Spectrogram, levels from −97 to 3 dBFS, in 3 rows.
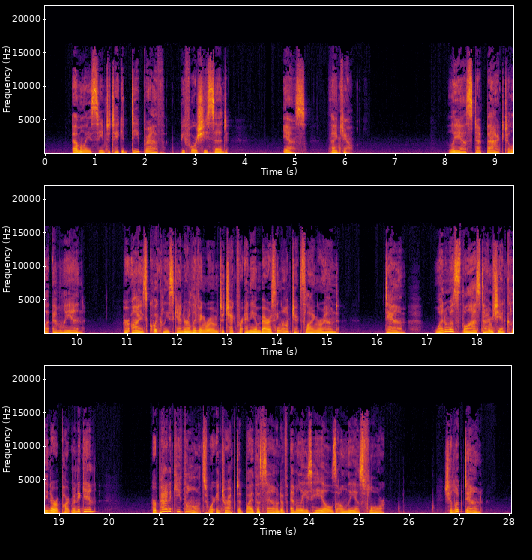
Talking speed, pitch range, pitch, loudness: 135 wpm, 170-225 Hz, 195 Hz, -19 LUFS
